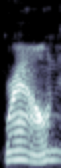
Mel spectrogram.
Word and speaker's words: Braun: it Braun from yeah it's not Brawn it's brown yeah it's really confused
